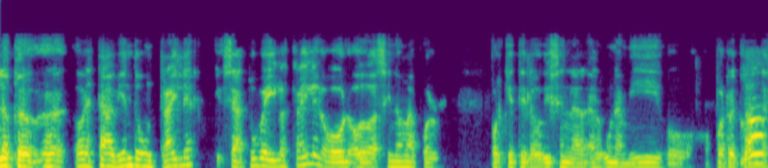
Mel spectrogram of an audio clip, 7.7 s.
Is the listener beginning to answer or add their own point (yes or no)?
yes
